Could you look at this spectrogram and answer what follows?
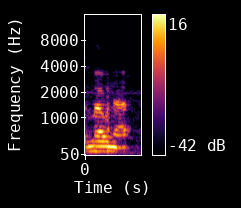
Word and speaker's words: Monat: I'm feeling that, particularly Charles, Laszlo, and Mona Is it Monat or Monat? Is it silent T? Monat. How do you pronounce it? No, the T makes a T sound. Okay, so Monat.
